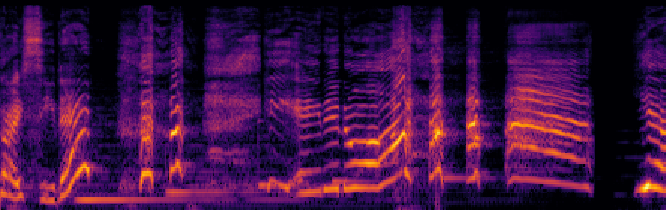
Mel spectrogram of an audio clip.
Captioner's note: laughs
